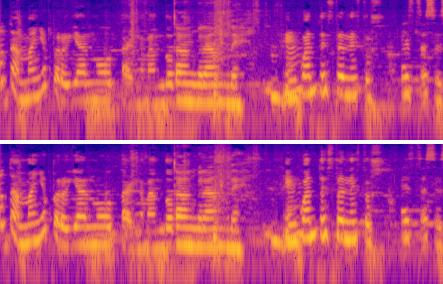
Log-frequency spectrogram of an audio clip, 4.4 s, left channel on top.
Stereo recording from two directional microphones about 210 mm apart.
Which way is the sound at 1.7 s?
Centre (ahead or behind).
